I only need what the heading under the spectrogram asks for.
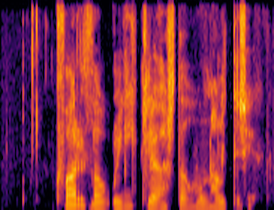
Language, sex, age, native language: Icelandic, male, 12, Icelandic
